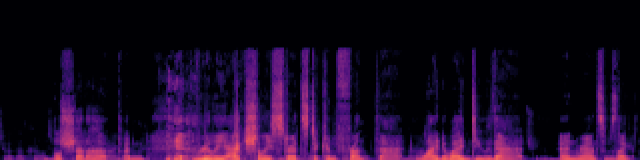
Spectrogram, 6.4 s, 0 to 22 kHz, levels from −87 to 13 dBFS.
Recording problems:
voice in the background; faint; throughout; 25 dB below the speech

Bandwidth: 15 kHz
